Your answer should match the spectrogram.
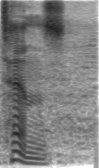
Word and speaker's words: Thames: The Thames, I believe is how you pronounce that.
